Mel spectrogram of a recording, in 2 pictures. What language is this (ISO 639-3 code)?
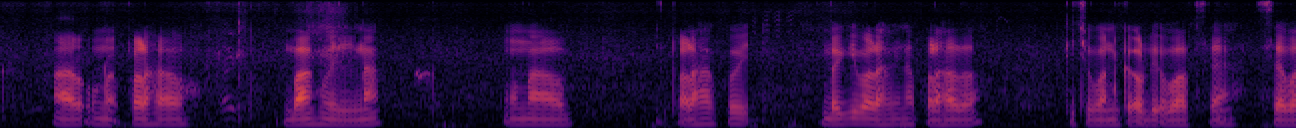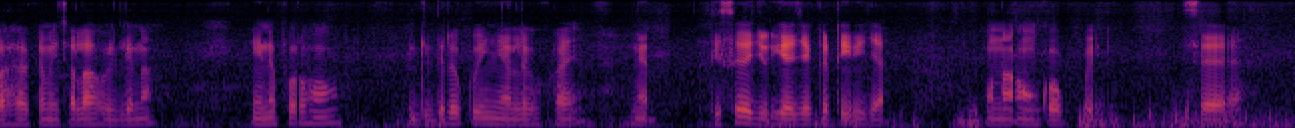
sat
